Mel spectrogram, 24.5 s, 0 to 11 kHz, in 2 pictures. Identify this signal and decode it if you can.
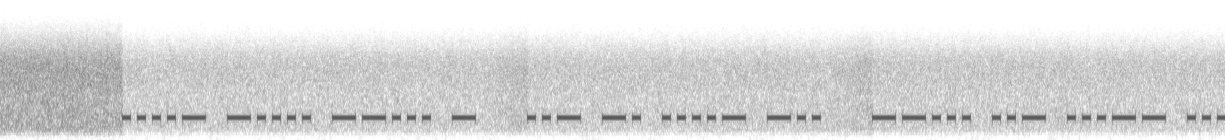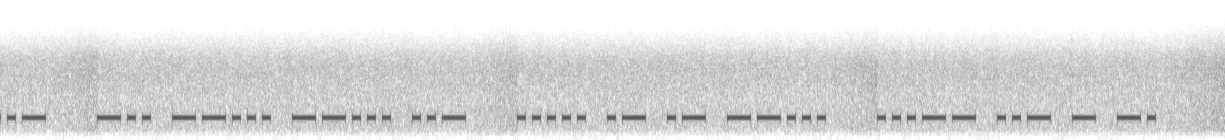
Morse code (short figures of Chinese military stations), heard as a keyed tone, machine-sent, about 16 wpm, 540 Hz, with radio static. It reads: 4670 2948 7234 8772 5117 3209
